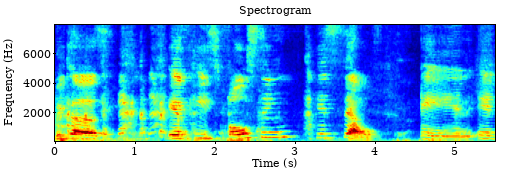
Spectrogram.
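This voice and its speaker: In a room with audible echo and noticeable background noise, a woman speaks at a very slow pace with very wide pitch swings. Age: 60s. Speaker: podcast panelist. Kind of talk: casual chat.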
